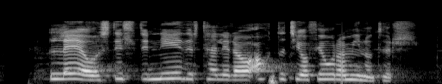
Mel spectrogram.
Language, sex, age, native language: Icelandic, male, 13, Icelandic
